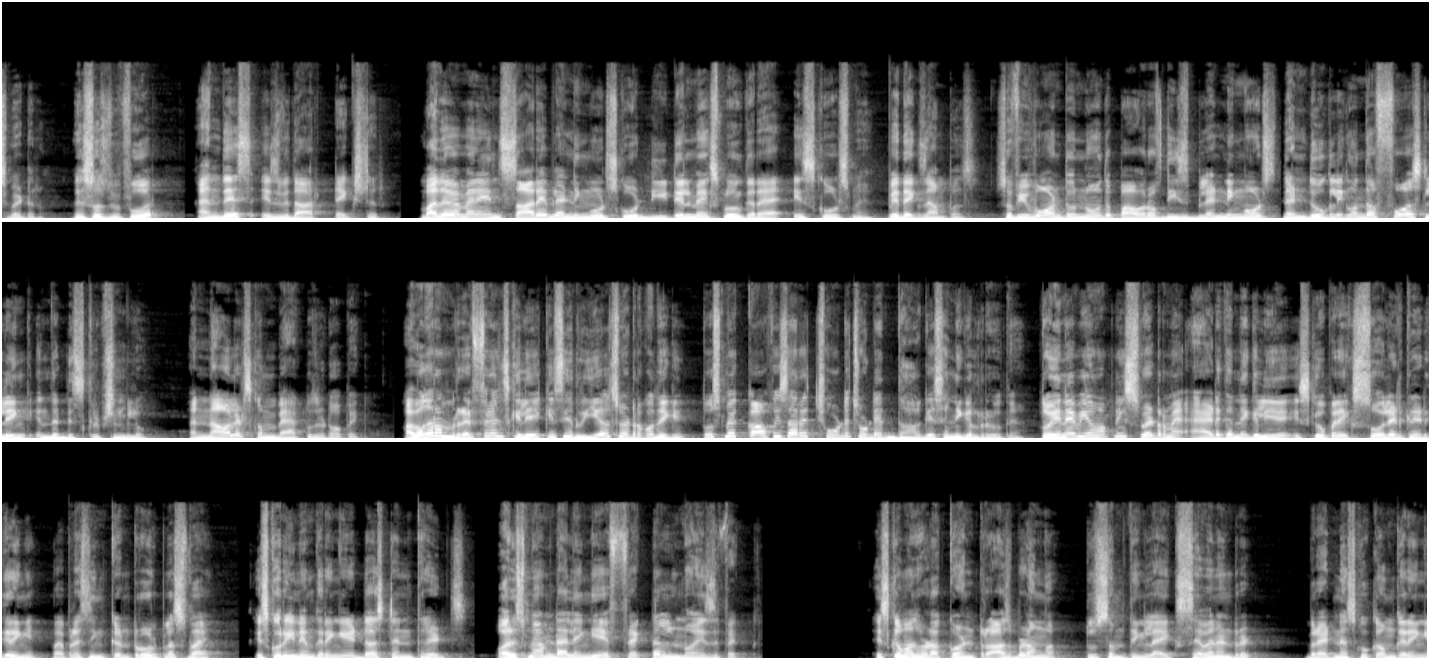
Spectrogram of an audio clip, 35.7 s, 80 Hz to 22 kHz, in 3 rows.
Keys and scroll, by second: 3.3 shift+/, 24.7 ctrl+y, 28.0 Return, 28.5 ctrl+space, 28.8-29.6 typing, 29.9 Down, 33.3 KP_7, 33.3 KP_0, 33.9 Return.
